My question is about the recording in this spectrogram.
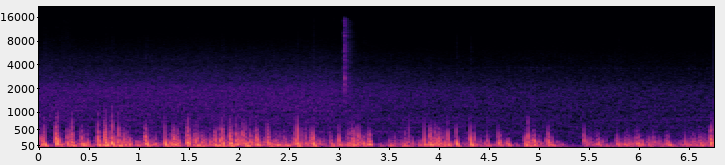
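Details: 12-inch Kool-Flo SFC2-300B high velocity 3-blade fan on high speed: strong airy rush with low gusty buffeting, no hum on high (hum only on low and medium); earlier bearing noise gone once the oil worked in; running normally.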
